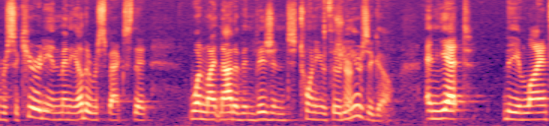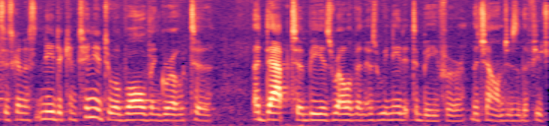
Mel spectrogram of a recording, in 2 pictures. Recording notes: a keynote discussion at the Future Strategy Forum conference on April 2, 2019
